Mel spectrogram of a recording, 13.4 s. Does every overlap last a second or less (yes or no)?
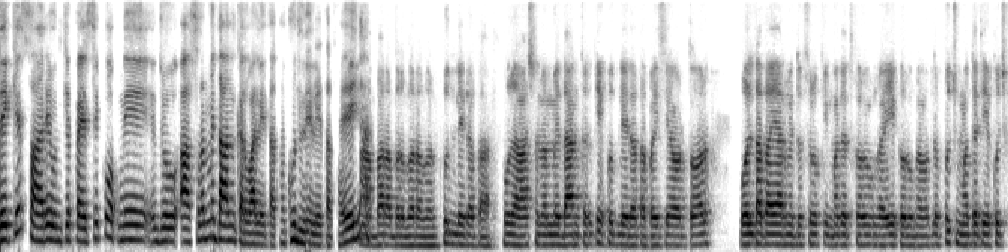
yes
